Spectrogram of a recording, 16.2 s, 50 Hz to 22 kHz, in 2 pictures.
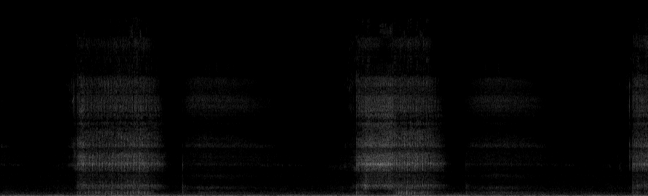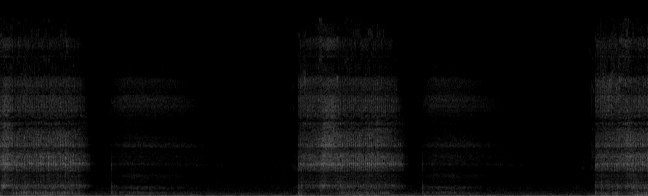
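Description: Loud rattling snores on each breath in, about every 3.5 seconds (roughly 16 breaths a minute), with softer breaths out between them: snoring.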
